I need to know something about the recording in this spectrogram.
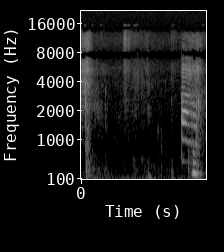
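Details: Elderly male rescued cat eating leftover senior cat treats indoors; small soft clicks and chewing, then one short bright harmonic meow at the end.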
